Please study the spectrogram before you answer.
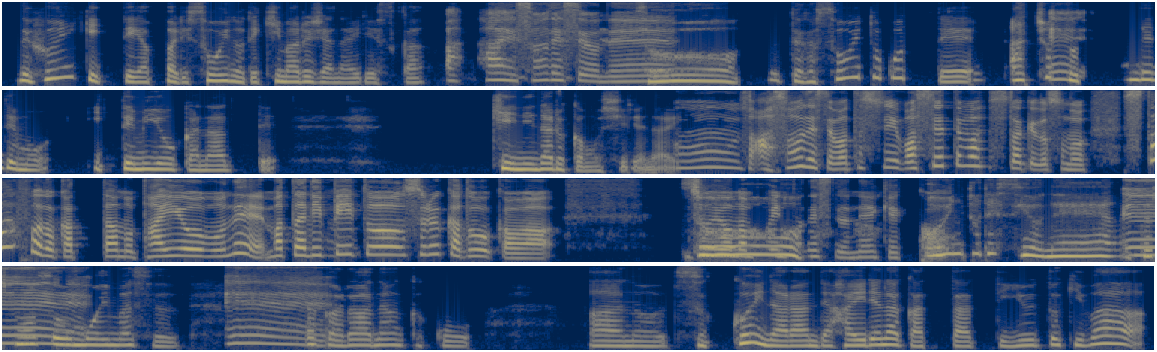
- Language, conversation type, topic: Japanese, unstructured, 新しいレストランを試すとき、どんな基準で選びますか？
- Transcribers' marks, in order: none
